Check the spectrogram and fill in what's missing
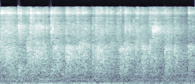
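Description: An audience applauds at a corporate forum event, a dense steady wash of many hands clapping that fills the whole moment without pause.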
